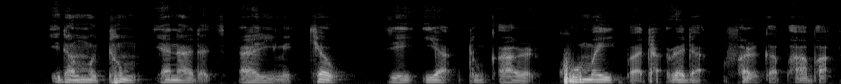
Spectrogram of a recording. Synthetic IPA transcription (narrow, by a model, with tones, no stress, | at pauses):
ʔɪ˨dɐ˦mːʊ˨tʰʊ˦˨mjɐ˦naː˨da̰˨sʼaː˦ɽiː˦me˨kʲa˦˨w | zeː˦˨jʔɪ˦ja˨tʊ˦ŋkʼaː˦ɽɐ̰˨r | kʰʷoː˦ma˦jba̰ː˨tʰa˨ɽe˦da˨ | ɸɐ˨rɡɐ˨baː˦ba˦ʔ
